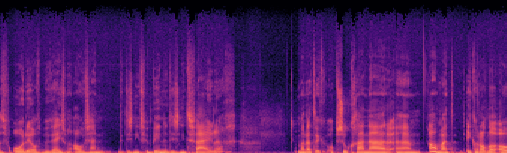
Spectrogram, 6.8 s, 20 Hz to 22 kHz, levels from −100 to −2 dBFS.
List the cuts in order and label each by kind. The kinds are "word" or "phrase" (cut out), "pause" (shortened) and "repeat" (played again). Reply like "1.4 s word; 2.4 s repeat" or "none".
none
